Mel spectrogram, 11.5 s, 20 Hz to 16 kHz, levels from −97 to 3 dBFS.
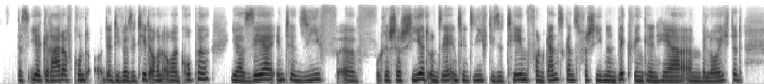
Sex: female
